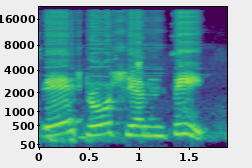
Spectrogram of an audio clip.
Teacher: जो बीच में सकार आएगा वो तो मूर्धन्य सकार आएगा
